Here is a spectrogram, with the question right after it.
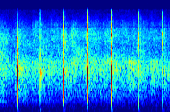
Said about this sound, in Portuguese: Vamos dar uma salva de palmas a Jesus. Pode dar a melhor salva de palmas aí.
